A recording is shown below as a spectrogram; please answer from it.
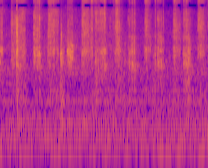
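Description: Scissors cutting a sheet of paper, a quick run of short snips several times a second.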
